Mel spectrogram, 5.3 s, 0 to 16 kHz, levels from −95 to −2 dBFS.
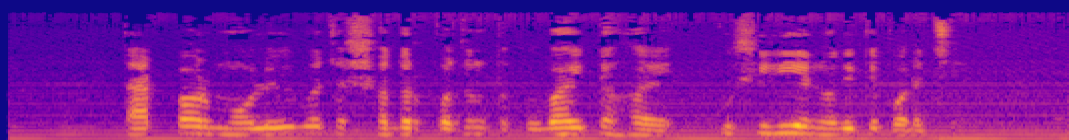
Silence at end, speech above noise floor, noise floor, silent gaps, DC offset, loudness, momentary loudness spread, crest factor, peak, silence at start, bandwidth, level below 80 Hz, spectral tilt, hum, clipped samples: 0 s; 21 dB; -48 dBFS; none; under 0.1%; -27 LUFS; 12 LU; 22 dB; -6 dBFS; 0.05 s; 11.5 kHz; -46 dBFS; -4 dB/octave; none; under 0.1%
